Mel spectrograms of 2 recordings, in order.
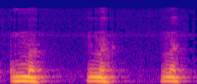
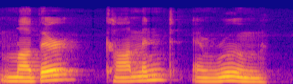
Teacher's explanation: First, we have the bilabial nasal stop, which is the sound m, m, m.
